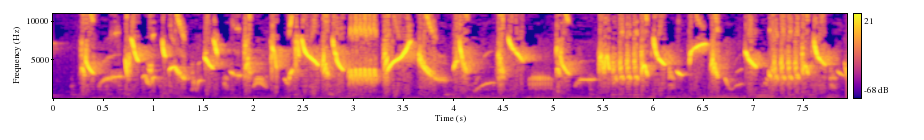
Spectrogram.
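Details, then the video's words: Black-throated canary (blackthroat) in energetic, fast 'gacor speed rapet' song style, used as a master recording for training contest birds. It gives a continuous rapid warble of high sweeping whistles, trills and chattering notes, with a faint low hum behind. "Suara blackthroat gacor speed rapet"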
